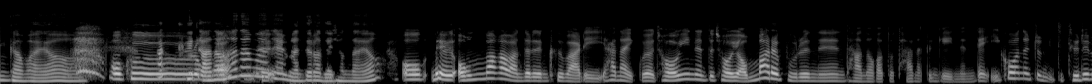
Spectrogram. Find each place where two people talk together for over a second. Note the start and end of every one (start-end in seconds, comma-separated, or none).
1.6-2.8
